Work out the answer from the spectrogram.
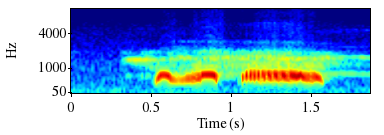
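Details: Spotted dove used as a decoy bird, calling to lure wild doves: two short low rounded coos followed by a longer, steadier rolling coo, with a faint thin whistle-like tone in the background.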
